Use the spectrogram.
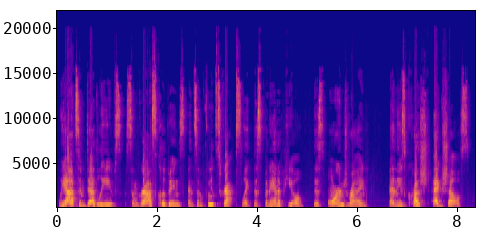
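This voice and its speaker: A woman playing a calm, instructive female elementary school teacher in a children's audiobook. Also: high voice, a little slow, voice pushed up, exaggerated voice.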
